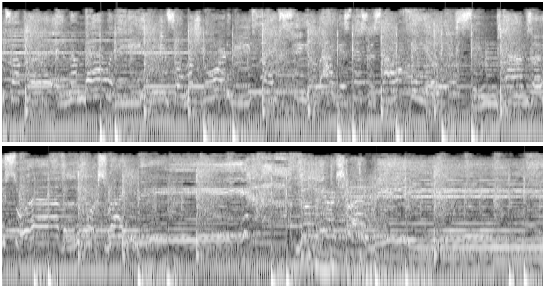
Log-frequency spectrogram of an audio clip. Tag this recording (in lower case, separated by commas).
rock and roll, music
